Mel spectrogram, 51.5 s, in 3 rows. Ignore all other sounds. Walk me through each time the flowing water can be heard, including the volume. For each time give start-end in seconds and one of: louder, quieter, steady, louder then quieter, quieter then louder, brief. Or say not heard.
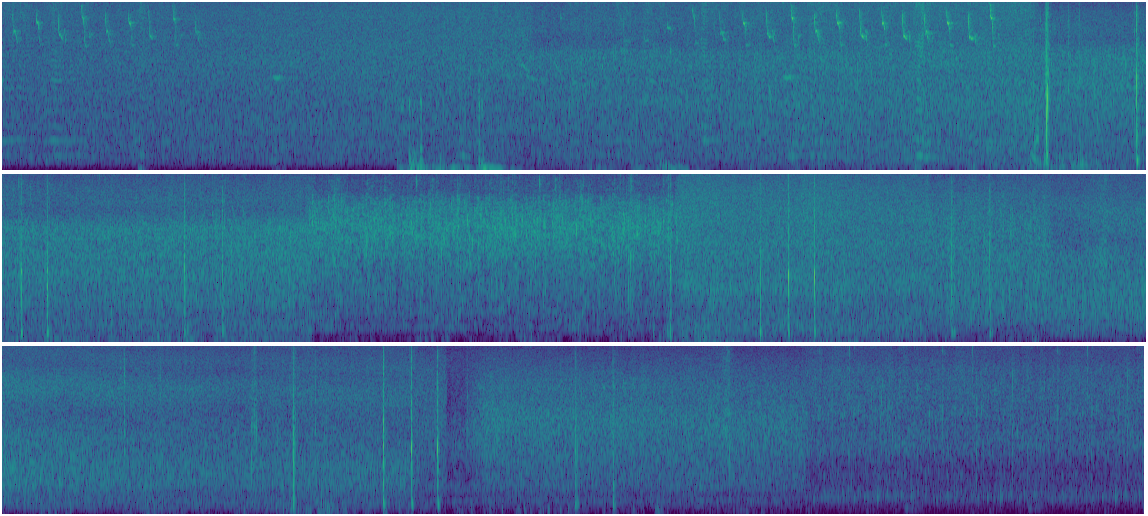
0.0-51.4 louder then quieter.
